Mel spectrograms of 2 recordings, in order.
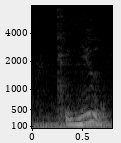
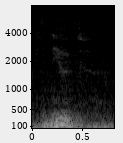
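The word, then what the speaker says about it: Knute: However, Bob, his mother always insisted that his name be pronounced Knut. Knut.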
